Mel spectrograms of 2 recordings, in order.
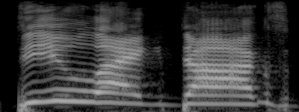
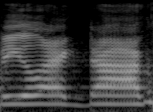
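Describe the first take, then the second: First: It is asked in a grave, serious tone. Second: It is asked in a light, casual tone.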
